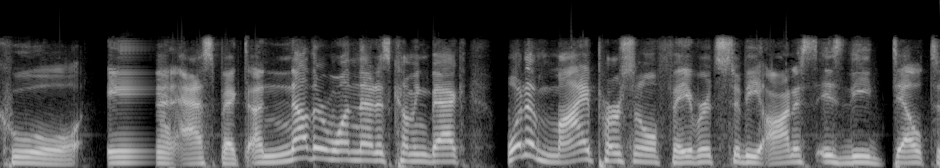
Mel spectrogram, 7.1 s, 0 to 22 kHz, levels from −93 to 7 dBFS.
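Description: From 0.91 to 1.19 s the speech breaks off and a fading buzz stands in for it. That fill lasts about a quarter of a second. No silence follows. The speech returns with a chunk missing. This is likely a long network dropout. The call codec's band limit near 8 kHz can be heard throughout.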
